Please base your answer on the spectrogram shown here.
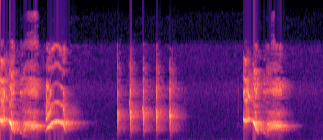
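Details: Male cockatiel, a pet bird, opens with two harsh rising-falling screeches, follows with a rapid series of five short clicking chirps, then a final grating squawk.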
